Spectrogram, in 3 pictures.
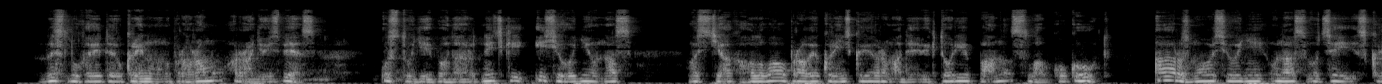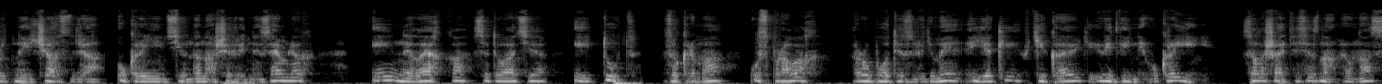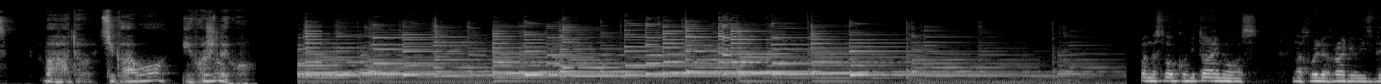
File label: ukrainian; Українська спільнота і втікачі від війни; SBS Ukrainian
